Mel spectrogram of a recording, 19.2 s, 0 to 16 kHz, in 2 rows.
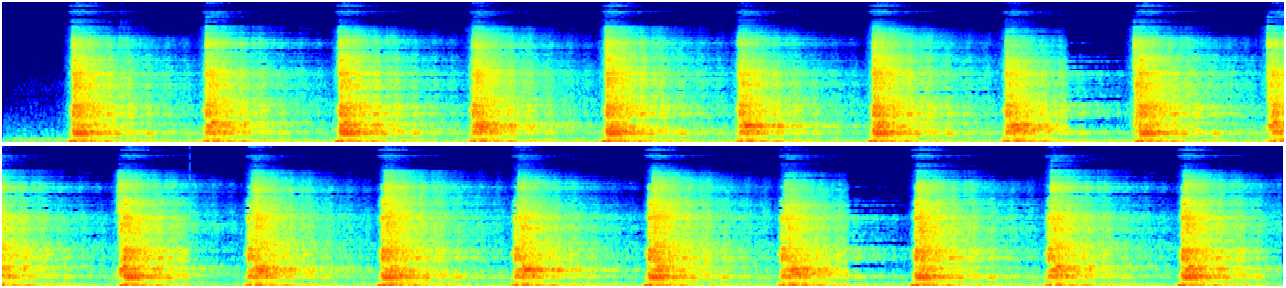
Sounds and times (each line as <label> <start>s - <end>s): clock ticking 0.5s - 19.2s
